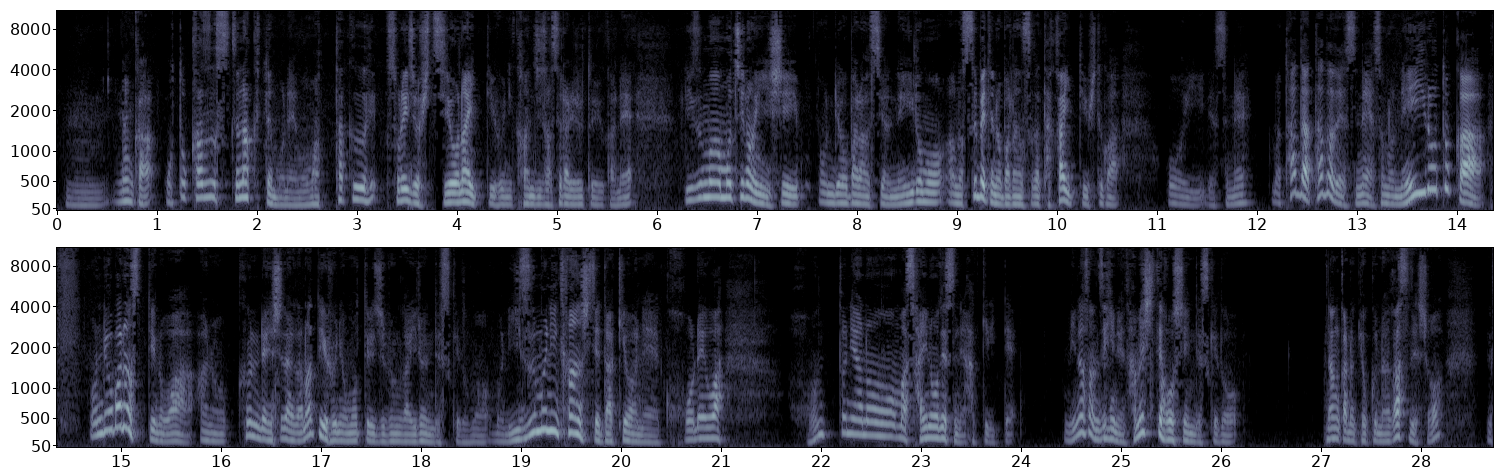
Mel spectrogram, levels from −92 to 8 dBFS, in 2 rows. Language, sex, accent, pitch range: Japanese, male, native, 125-195 Hz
